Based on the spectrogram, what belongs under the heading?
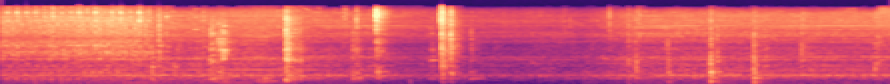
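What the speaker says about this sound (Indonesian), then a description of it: "Di sini kita jahit sampai ke bagian atas." A sewing machine stitches up the side pocket of a pair of trousers, running in steady bursts with sharp clicks and short pauses between runs, close and fairly loud.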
